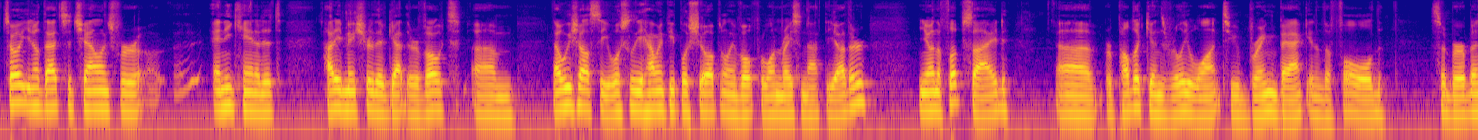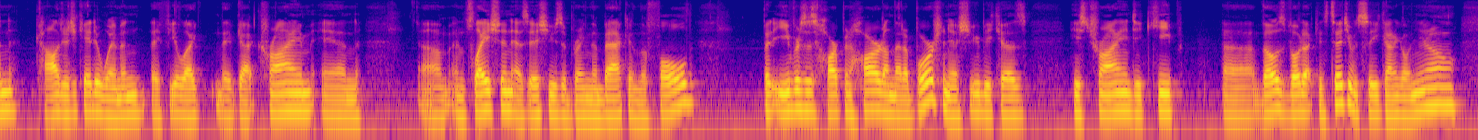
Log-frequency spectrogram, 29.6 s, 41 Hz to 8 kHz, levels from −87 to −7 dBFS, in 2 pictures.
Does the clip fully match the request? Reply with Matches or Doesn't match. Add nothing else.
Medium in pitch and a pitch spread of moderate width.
Doesn't match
